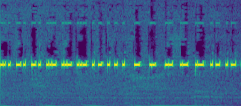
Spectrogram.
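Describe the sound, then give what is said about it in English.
A high-pitched electronic beep from a machine that has been beeping incessantly for a week and a half repeats rapidly and without pause, fairly loud, over a low mechanical rumble of working machinery. No one speaks. “Incessantly. Just this high-pitched beeping noise.”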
